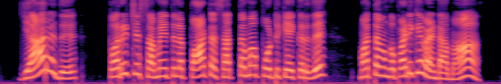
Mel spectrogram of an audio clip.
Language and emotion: Tamil, angry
